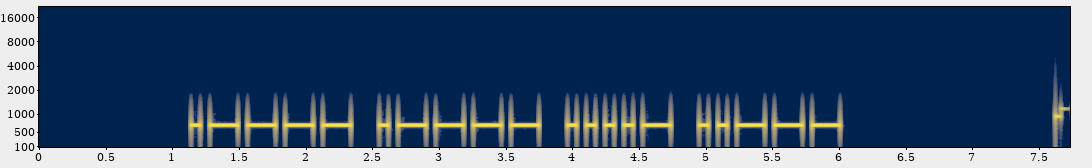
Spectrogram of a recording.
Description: Morse code, heard as a keyed tone, about 17 wpm, 700 Hz. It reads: 1142
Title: Numbers - Contest Style - 4-Digit 17wpm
